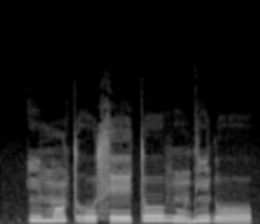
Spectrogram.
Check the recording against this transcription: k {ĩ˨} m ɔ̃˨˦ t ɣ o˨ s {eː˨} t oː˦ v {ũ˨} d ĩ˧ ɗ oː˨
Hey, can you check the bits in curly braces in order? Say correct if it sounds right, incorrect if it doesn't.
incorrect, correct, correct

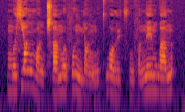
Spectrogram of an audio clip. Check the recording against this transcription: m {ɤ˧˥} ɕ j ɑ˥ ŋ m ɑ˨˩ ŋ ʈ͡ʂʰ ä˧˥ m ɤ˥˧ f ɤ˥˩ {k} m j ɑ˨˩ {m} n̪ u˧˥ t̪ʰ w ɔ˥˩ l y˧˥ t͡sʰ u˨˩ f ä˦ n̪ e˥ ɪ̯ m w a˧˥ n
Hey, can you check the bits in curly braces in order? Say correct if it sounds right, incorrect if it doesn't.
correct, incorrect, incorrect

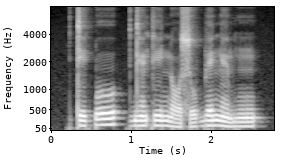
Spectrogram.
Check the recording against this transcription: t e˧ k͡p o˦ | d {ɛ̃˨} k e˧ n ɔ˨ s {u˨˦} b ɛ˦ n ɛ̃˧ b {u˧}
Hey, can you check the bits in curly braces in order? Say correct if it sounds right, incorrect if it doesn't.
incorrect, incorrect, incorrect

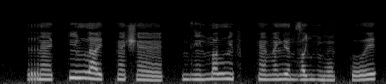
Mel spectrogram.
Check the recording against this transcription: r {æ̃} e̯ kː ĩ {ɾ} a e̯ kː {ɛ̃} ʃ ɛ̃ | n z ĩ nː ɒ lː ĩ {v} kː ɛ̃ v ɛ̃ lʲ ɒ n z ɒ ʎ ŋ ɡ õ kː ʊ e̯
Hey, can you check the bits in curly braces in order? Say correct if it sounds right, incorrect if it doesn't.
incorrect, incorrect, correct, incorrect

